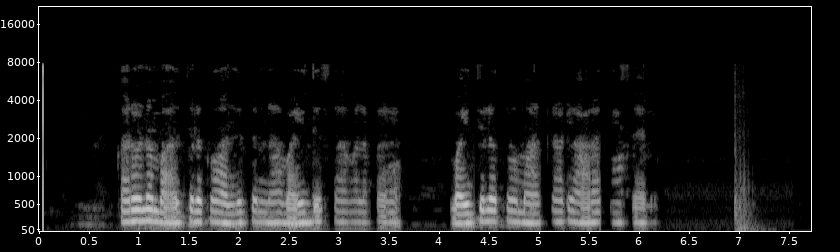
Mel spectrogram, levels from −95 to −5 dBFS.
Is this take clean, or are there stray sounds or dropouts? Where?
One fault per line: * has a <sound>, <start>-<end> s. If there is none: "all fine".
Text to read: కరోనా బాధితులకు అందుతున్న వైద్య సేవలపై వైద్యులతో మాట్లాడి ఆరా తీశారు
* has a thud, 7.0-7.4 s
